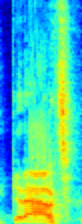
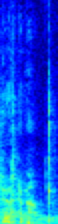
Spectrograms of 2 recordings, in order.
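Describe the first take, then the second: First: Loud, high-pitched yell; shouted retreat order. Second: Very soft, voiceless "get out"; hushed retreat order. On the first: Player to outmatched cruisers, shouted order to flee. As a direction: yell it suddenly at full volume. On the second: Player to outmatched cruisers, hushed order. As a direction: barely voice it, almost no sound. First take, amid laughter. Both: Pretend.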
